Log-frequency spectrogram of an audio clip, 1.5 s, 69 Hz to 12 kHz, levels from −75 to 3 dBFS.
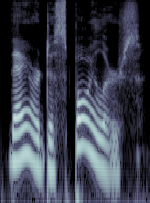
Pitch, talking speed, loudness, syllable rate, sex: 205 Hz, 120 wpm, -17 LUFS, 4.7 syllables/s, female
